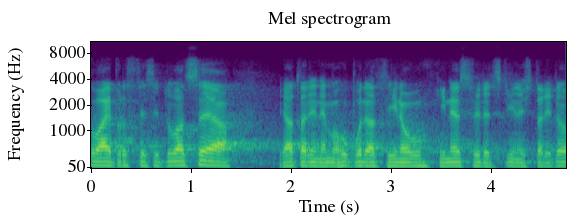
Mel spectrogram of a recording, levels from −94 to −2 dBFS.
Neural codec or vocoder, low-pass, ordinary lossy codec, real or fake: none; 7.2 kHz; Opus, 24 kbps; real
